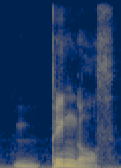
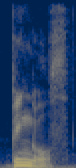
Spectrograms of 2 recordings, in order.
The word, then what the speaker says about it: Bengals: No, you say Bengals. Bengals. How about just Bengals? Bengals. Bengals. Bengals. Bingles. Bingles. He He says it like it's spelled B I N G L E.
